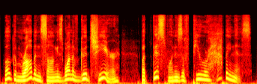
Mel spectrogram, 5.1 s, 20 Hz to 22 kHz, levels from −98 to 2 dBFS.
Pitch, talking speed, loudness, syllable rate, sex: 155 Hz, 175 wpm, -19 LUFS, 5.0 syllables/s, male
